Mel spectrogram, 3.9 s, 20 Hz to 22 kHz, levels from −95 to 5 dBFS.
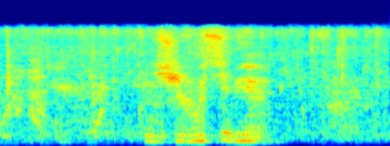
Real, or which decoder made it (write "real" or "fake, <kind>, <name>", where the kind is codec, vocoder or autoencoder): real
